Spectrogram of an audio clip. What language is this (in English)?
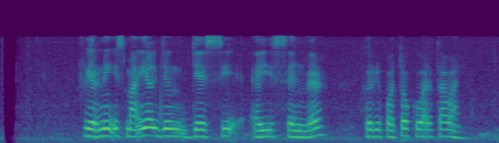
Sundanese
